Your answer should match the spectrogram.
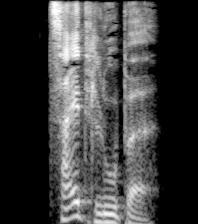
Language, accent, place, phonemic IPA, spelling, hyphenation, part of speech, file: German, Germany, Berlin, /ˈt͡saɪ̯tˌluːpə/, Zeitlupe, Zeit‧lu‧pe, noun, De-Zeitlupe.ogg
- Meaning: slow motion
